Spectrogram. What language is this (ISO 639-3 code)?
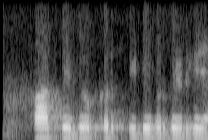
hin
